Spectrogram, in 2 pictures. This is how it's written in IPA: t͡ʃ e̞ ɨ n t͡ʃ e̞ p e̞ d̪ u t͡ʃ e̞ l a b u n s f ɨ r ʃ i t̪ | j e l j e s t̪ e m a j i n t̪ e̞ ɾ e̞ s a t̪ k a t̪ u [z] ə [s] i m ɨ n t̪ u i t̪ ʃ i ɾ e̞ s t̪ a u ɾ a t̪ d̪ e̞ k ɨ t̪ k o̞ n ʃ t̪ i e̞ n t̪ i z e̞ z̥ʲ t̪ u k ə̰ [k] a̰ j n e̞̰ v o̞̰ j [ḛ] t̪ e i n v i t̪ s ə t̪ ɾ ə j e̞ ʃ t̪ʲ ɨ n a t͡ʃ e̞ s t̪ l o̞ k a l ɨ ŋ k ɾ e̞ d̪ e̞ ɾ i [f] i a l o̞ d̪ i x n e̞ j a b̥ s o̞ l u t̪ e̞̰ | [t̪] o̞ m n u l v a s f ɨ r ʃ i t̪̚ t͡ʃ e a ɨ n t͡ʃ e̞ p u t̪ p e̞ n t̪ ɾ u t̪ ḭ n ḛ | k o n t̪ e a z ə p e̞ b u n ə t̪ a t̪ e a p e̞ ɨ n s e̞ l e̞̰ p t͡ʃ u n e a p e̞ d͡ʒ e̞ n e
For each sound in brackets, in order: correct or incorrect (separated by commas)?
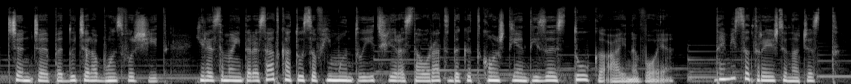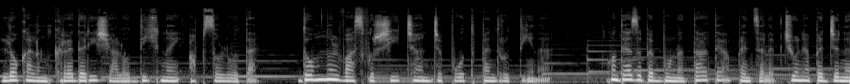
incorrect, incorrect, incorrect, correct, incorrect, incorrect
